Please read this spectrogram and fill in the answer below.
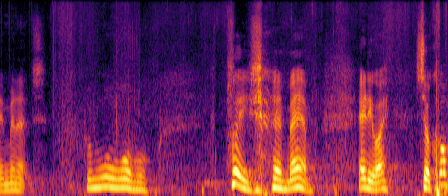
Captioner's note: chuckling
